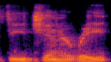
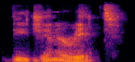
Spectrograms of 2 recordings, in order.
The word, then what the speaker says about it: degenerate: verb this word is degenerate you hear eight at the end but the noun and the adjective are pronounced differently they're pronounced degenerate all right so either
